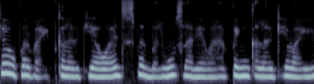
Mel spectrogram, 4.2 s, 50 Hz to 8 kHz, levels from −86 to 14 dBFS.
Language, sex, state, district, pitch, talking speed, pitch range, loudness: Hindi, female, Bihar, Madhepura, 250 Hz, 245 wpm, 235-265 Hz, -22 LUFS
